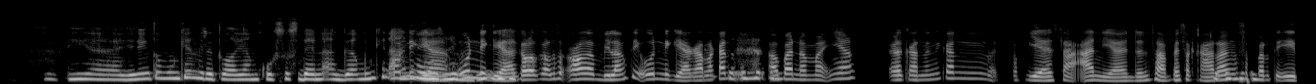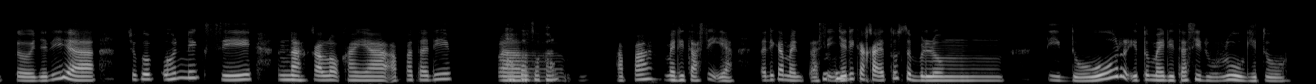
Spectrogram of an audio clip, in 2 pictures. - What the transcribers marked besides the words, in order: laugh; other background noise; tapping
- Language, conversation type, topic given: Indonesian, podcast, Apakah ada ritual khusus sebelum tidur di rumah kalian yang selalu dilakukan?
